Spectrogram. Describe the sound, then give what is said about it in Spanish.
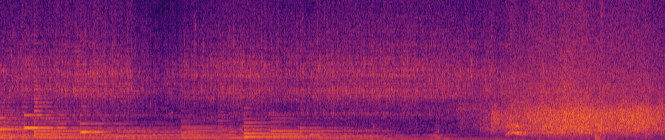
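Audience applause at the end of a sung performance, a dense burst of clapping that swells in as the music fades out. “Eso, eso, Guada, ahí terminó Guada, los aplausos y todo.”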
